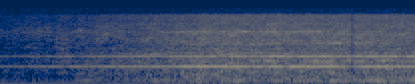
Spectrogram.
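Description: Steady rushing background noise that swells up over the first second and then holds, with a faint steady high whine underneath.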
